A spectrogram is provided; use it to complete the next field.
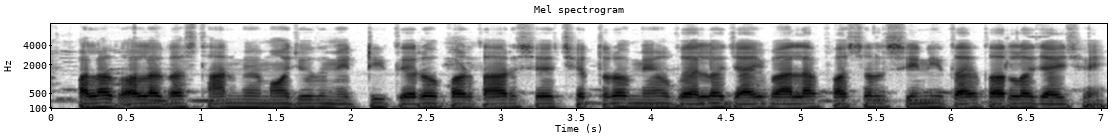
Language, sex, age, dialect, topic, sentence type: Maithili, male, 60-100, Angika, agriculture, statement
